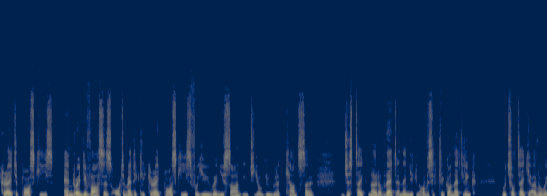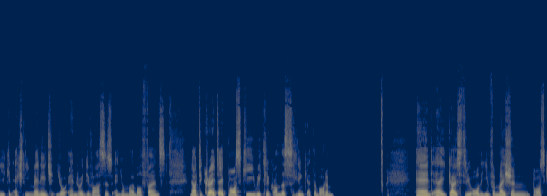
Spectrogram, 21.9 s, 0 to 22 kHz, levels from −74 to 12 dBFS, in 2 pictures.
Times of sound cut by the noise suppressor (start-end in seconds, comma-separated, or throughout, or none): 9.71-9.89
